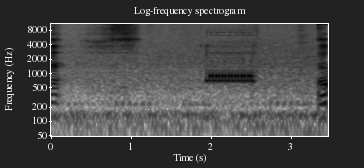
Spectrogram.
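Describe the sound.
A telephone rings once, a short warbling electronic ring lasting about half a second over a low, steady background.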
